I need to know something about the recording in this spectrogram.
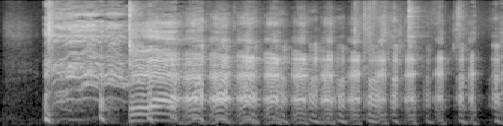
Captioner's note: laughing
